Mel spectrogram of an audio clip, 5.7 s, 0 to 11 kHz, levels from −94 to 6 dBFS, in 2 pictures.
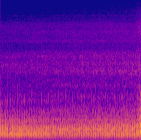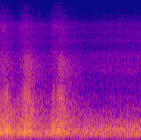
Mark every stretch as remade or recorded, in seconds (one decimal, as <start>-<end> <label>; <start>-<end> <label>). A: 0.0-2.8 remade; 2.8-3.5 recorded; 3.5-3.9 remade; 3.9-4.7 recorded; 4.7-5.7 remade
